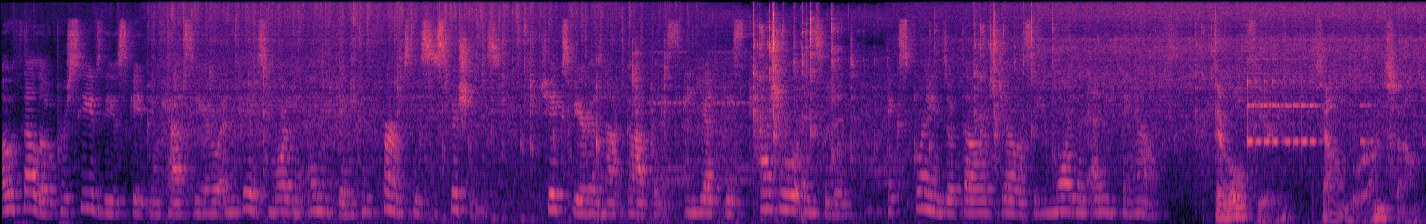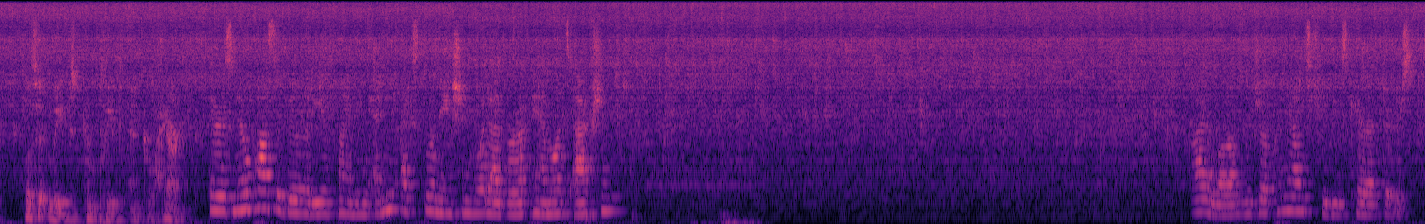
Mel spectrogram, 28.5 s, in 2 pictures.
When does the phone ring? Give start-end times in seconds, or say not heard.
6.5-7.5, 12.4-13.8, 19.9-21.9.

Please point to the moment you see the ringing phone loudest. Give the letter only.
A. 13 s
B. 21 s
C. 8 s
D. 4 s
A.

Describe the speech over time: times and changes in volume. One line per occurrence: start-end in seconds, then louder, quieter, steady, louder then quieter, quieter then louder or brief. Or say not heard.
0.0-20.4 steady
26.1-28.4 brief.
